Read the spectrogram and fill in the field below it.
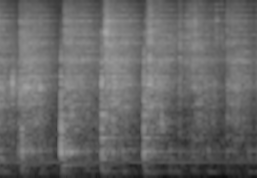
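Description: Red chillies with Kashmiri chilli, chana dal, urad dal and coriander seeds are dry roasted for vangi bath powder, a spoon scraping and tossing them in a pan in repeated rhythmic strokes, close and without speech.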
